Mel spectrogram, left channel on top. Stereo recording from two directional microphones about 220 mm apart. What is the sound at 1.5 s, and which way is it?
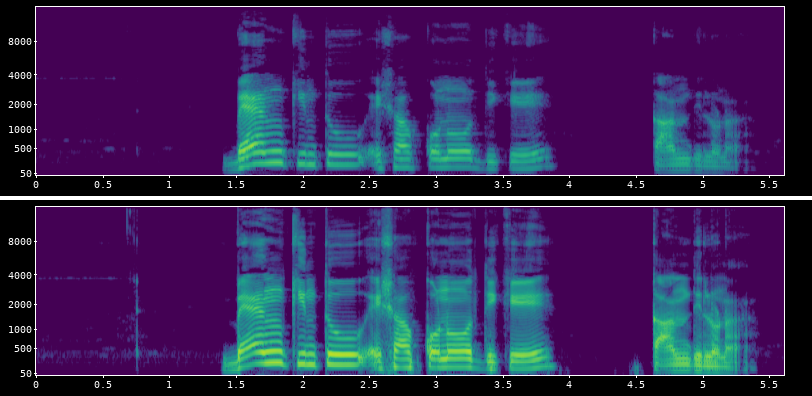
Speech, 45° right (ahead or behind).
